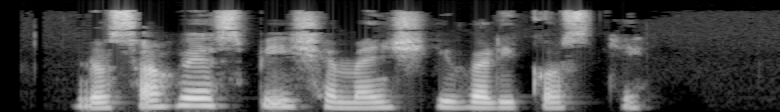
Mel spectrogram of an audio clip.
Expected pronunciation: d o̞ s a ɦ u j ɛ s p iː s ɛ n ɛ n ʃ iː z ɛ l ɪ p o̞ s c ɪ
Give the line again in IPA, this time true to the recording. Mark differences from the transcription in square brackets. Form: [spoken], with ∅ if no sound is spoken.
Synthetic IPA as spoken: d o̞ s a ɦ u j ɛ s p iː [ʃ] ɛ [m] ɛ n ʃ iː [v] ɛ l ɪ [k] o̞ s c ɪ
